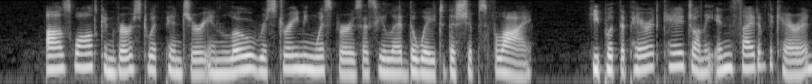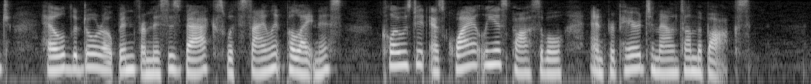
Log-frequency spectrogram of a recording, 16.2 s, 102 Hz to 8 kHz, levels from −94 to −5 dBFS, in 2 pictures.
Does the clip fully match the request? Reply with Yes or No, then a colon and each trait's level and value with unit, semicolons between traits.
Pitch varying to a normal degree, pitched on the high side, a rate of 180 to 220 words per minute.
Yes: average, 3.6 semitones; high, 205 Hz; average, 190 wpm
